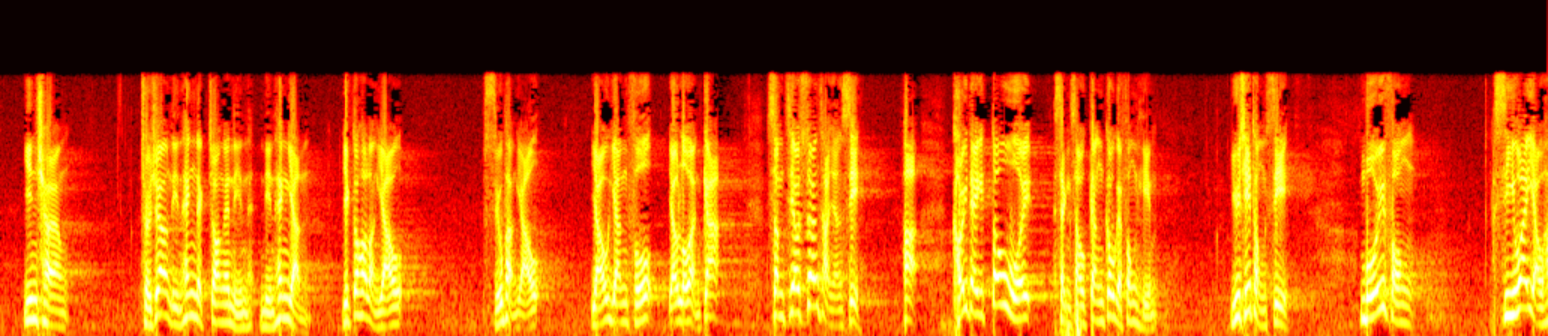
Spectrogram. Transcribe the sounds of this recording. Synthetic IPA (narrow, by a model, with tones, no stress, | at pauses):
jiː˨˩nt͡ʃʰœː˨˩ŋ | t͡ʃʰɵ˨˩ɥt͡ʃɔː˨˥jɐ˨˧wniː˨˩nɦɪ˥ŋlɪ˨k̚t͡ʃɔː˧ŋkɛː˧nː˨niː˨˩nɦɪ˥ŋjɐ̰˨˩n | jɪ˨k̚t̪o˥whɔ˨˥lɐ˨˩ŋjɐ˨˧w | siː˨˥wpʰɐ˨˩ŋjɐ̰˨˧w | jɐ˨˧wjɐ˨nfuː˨˧jɐ˨˧wlo˨˧wjɐ˨˩nkaː˥ | sɐ˨mt͡siː˧jɐ˨˧wsœː˥ŋt͡sʰaː˨˩njɐ˨˩nsiː˨ | haː˨ | kʰɵ˨˧ɥt̪e˨jt̪o˥wwuː˨˧jsɪ˨˩ŋsɐ˨wkɐ˧ŋko˥wkɛː˧fʊ˥ŋɦḭː˨˥m | jyː˨˩t͡sʰiː˨˥t̪ʰʊ˨˩ŋsiː˨˩ | muː˨˧jfʊ˨˩ŋ | siː˨wɐ˥jːɐ˨˩w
